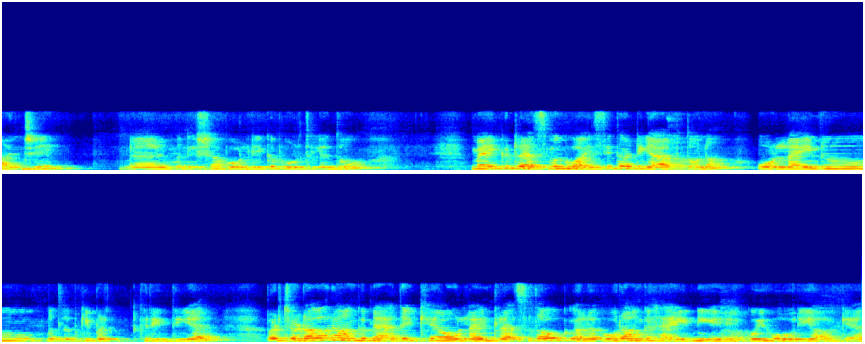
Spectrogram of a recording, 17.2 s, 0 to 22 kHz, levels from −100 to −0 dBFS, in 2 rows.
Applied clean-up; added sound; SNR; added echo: none; none; none; reverberation time 0.6 s.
